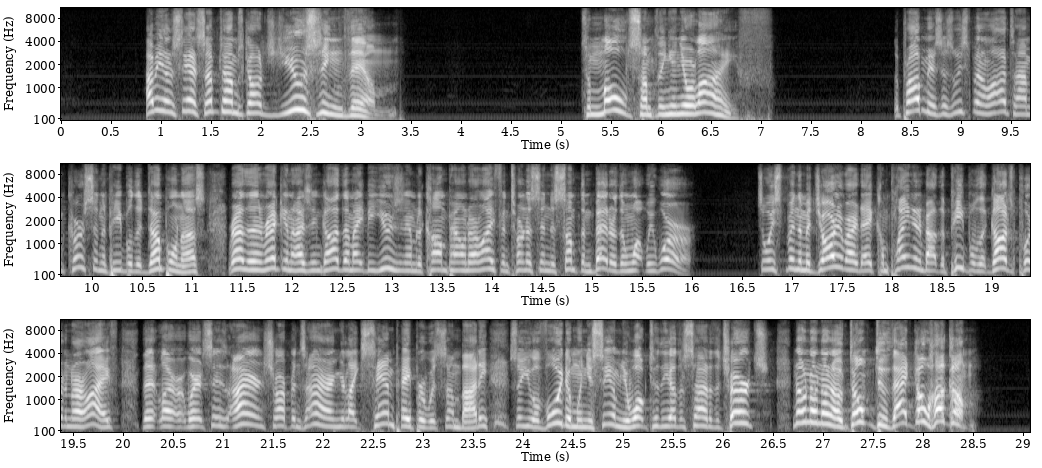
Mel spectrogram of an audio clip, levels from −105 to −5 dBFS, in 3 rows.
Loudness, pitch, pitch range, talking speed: -18 LUFS, 235 Hz, 205-275 Hz, 225 wpm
